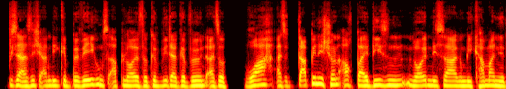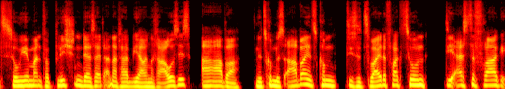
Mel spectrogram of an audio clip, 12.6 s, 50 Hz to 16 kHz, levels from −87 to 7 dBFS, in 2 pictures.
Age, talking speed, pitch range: 40-59, 230 wpm, 145-170 Hz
